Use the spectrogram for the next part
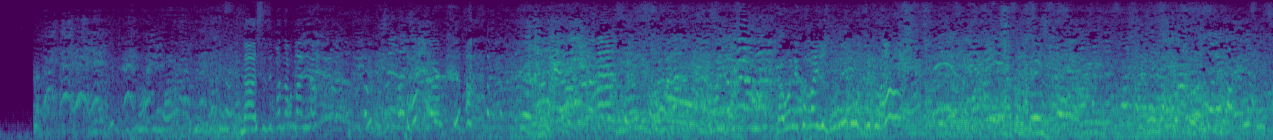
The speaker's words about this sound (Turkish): Süpermarketleri akın eden alışverişçiler alabildiğine kavgaya başlamışlar. Bak sesi de var, dinletelim mi?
